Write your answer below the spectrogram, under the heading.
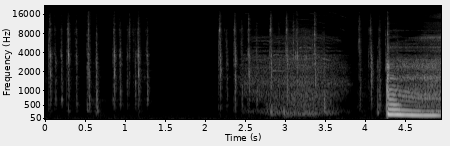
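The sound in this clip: Typing on a computer keyboard: quick bursts of sharp clicking keystrokes, a pause, more typing under a rising whooshing swell, then a bright sustained tone at the end.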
